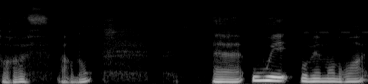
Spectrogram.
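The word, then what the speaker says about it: RUGH: Notez Rouf, R-U-G-H, a également 33 points. Ça se prononce Ruf, pardon.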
